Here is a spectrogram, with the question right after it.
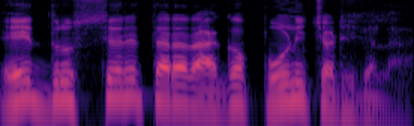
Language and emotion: Odia, neutral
